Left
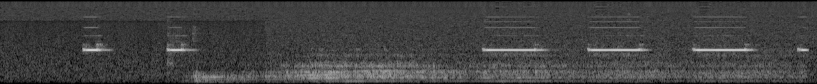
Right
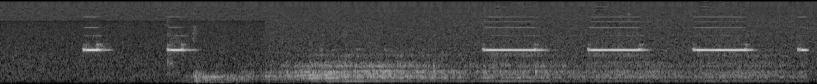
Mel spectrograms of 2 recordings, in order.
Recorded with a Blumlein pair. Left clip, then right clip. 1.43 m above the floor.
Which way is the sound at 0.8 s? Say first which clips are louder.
Even; straight ahead.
